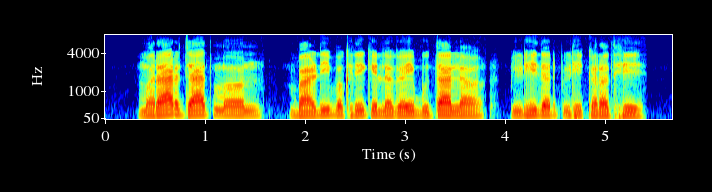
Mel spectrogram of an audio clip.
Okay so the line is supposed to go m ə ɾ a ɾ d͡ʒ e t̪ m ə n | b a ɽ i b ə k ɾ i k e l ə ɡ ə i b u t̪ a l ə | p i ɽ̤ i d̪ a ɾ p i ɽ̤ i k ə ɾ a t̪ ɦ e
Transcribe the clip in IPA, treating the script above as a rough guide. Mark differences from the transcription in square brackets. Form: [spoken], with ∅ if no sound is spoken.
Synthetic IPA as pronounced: m ə ɾ a ɾ d͡ʒ [a] t̪ m ə n | b a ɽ i b ə [kʰ] ɾ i k e l ə ɡ ə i b u t̪ a l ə | p i ɽ̤ i d̪ [ə] ɾ p i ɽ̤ i k ə ɾ [ə] t̪ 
